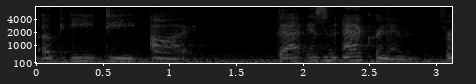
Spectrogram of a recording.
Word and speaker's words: EDI: me the airlock is ajar is the phonetic pronunciation of edi that is an acronym for enhanced defense intelligence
